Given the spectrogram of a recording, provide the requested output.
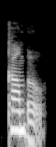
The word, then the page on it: combo: Indian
